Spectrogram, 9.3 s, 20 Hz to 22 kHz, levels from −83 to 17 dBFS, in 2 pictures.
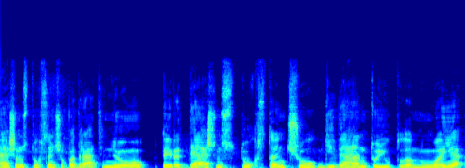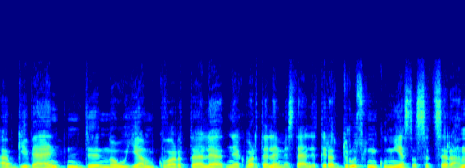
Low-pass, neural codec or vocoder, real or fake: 14.4 kHz; none; real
